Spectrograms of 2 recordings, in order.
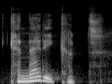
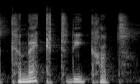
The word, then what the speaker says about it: Connecticut: place names for example connecticut which is a difficult word to pronounce because the way it's written isn't really the way if you said it the way it's written you would think it was connect the cut but but it isn't it's connecticut and you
